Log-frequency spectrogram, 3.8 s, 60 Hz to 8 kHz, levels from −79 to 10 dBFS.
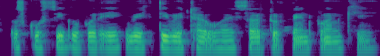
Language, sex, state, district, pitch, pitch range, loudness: Hindi, male, Chhattisgarh, Raigarh, 115 Hz, 110-115 Hz, -24 LUFS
